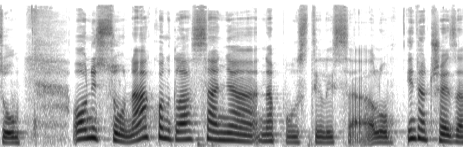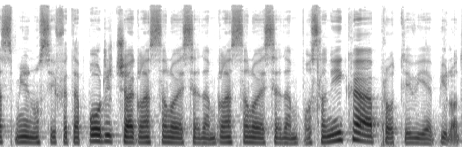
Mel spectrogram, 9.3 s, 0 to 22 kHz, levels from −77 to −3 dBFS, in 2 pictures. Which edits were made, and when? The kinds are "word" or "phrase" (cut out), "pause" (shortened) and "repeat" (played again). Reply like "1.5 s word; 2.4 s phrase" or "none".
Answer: 6.8 s repeat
